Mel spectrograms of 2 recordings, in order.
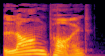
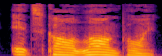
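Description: First: Loud, disbelieving outburst; officer shouting. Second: Slow, careful answer; name the place slowly, making it up; evasive child. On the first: Officer to lying child, incredulous shout. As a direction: fling it back as a loud question. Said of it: "the officer shouted". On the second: Child lying to officer, careful and slow. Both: A narrator's reading.

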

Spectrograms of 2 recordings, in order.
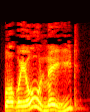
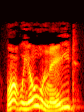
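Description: First: Slow mouse echo of Jim; Magnus echoing. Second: Lightly voiced rat-catcher, higher and unhurried; Jim's voice. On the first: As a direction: repeat it slowly, copying. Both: A narrator's reading. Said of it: "said Magnus".

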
